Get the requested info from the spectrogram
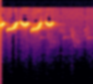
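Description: Black-and-white Warbler song: high, thin, squeaky two-note phrases repeated about five times in quick succession, like a squeaky wheelbarrow wheel.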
